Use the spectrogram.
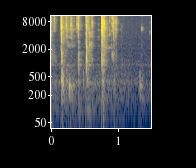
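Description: Several quick keystrokes patter on a computer keyboard as a color group name is typed in, a brief close burst of light clicks followed by one last tap.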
